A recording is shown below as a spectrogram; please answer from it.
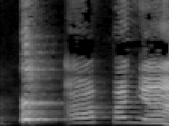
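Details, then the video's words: Akyro, a Samoyed dog, reluctant to chat when spoken to, gives drawn-out tonal whines: a sharp yelp-like onset, then sliding, held howling notes that rise and fall, one after another. "Akyro lagi malas di ajak ngobrol"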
